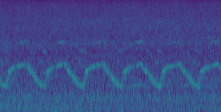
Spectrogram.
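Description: Patrol vehicle's siren on a fast yelp, its pitch sweeping up and down about two and a half times a second, over a low rumble of engine and road noise from the moving vehicle.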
